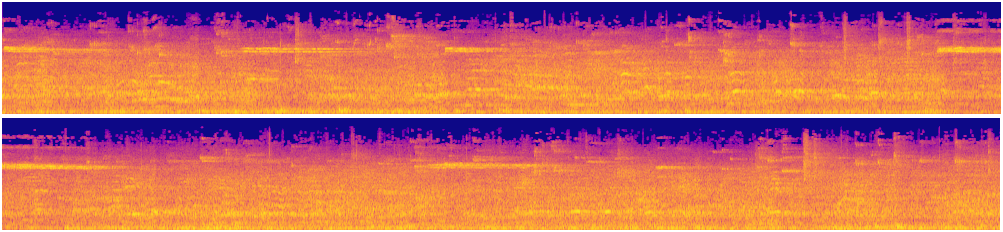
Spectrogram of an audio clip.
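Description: A crowd of young players and spectators chatters in a large echoing gym.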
